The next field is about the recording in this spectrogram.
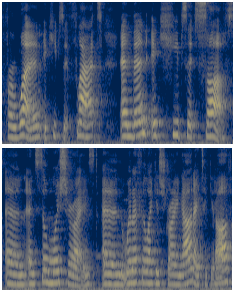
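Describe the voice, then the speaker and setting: A woman in her thirties, recovering from a cold, chatting casually and warmly as she shares her hair care routine. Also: a little high. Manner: chatty, friendly, sprinkles religious phrases. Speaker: hijab seller and vlogger. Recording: echoey room.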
